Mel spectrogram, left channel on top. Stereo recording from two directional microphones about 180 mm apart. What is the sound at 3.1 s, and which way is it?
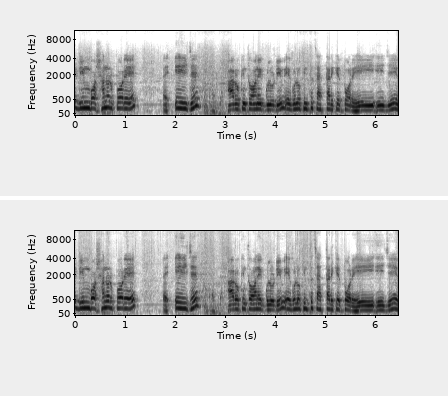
Speech, 60° right (ahead or behind).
